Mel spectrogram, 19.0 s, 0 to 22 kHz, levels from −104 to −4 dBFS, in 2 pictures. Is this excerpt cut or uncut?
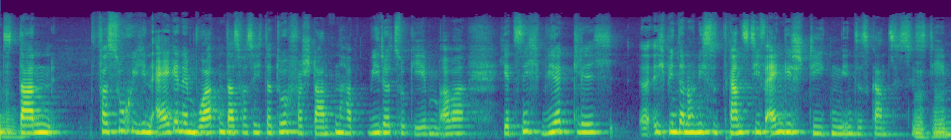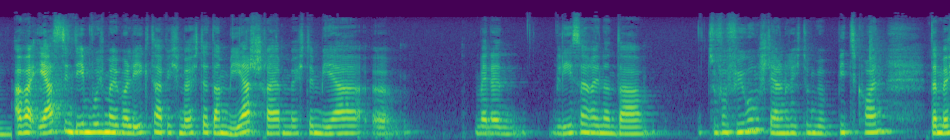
cut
